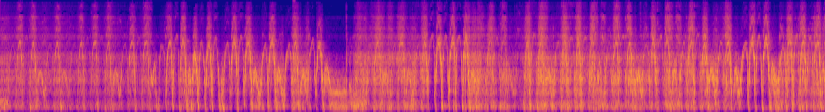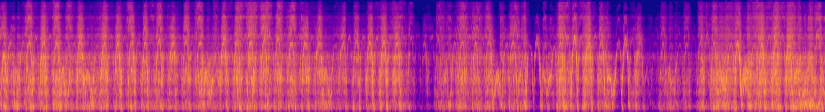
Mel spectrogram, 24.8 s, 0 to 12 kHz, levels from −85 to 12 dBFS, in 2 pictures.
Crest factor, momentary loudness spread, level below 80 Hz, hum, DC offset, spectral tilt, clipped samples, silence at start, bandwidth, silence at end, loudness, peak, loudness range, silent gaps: 14 dB; 10 LU; -60 dBFS; none; under 0.1%; -3.5 dB/octave; under 0.1%; 0 s; 12 kHz; 0 s; -13 LUFS; 0 dBFS; 4 LU; none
